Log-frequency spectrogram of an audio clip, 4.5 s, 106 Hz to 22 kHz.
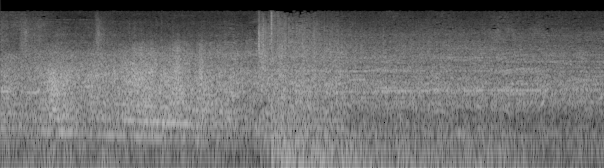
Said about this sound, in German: American Airlines Flug 11 rast in den nördlichen Turm des World Trade Centers in New York.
